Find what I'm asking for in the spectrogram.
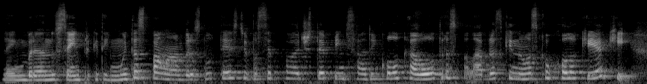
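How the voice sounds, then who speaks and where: A woman's voice: fairly high pitch, steady tone, a little fast, roomy sound. A woman teacher with a Brazilian Portuguese accent goes through homework answers patiently, explaining step by step and often checking in with the class. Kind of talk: correcting homework exercises.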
